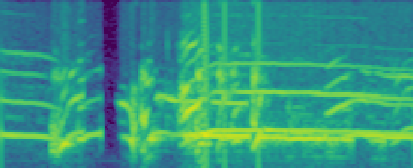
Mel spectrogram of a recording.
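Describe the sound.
Dogs howling at night beneath the moon: several long, wavering, tonal howls overlap and hold steady, sounding loud and close.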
